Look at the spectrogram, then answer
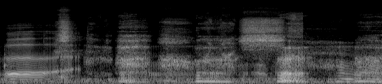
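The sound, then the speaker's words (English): Several voices make breathing sound effects, imitating many different creatures' pained, heavy breathing, overlapping in ragged gasps and groaning exhales that swell and fade in uneven waves, loud. “but you hear breathing coming from a lot of different places, a lot of different creatures breathing, and it is this pained, heavy breathing.”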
